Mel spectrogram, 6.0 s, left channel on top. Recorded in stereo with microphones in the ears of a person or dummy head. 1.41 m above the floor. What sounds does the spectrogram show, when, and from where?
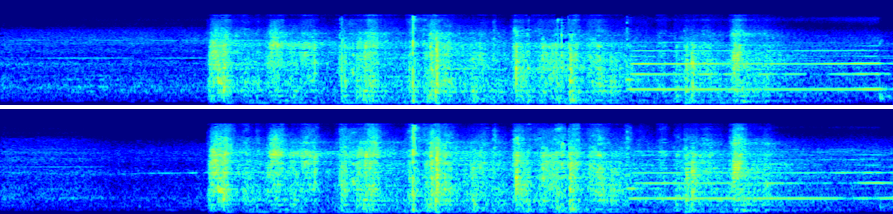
1.4 s scissors: 5° right (ahead or behind), 0.7 m
4.2 s a flute: 45° left (ahead or behind), 1.2 m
